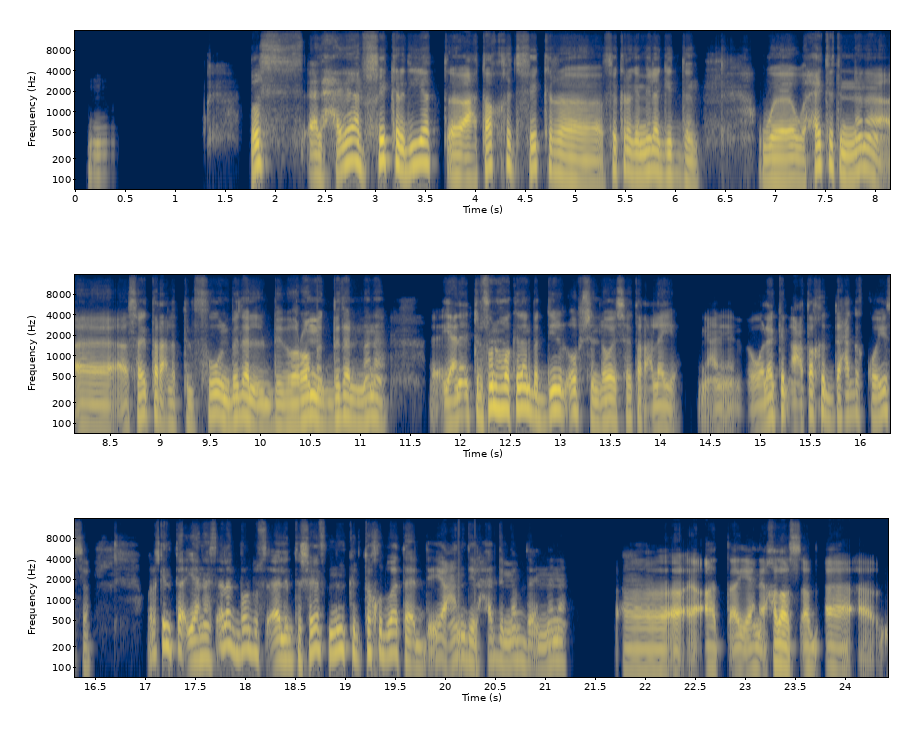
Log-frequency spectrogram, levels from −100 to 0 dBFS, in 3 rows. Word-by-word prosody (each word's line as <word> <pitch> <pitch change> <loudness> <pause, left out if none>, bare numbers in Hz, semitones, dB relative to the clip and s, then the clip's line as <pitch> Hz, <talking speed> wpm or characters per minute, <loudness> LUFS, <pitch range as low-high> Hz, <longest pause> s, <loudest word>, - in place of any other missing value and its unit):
إمم. 115 0 -13 1.4
بُص، - - 0
الحقيقة 135 - +2
الفكرة 180 +1 +4
ديّة 175 +5 +3
أعتقد 130 - +3
فكرة 110 -10 0
فكرة 140 -1 -2
جميلة 125 +3 +3
جدًا. 110 -6 -4 0.6
و 105 +1 +3
وحتّة 150 - 0
إن 115 0 +2
أنا 140 0 +1 0.5
أ - - -1
أسيطر 130 0 0
على 105 - -2
التليفون 100 +6 -1
بَدَل 120 -5 +2
ببرامج 100 +6 +3
بَدَل 120 +5 0
ما 110 +3 -2
أنا 115 -4 -3 0.4
يعني 105 +5 0
التليفون 175 +7 +3
هو 165 -1 +6
كده 170 +2 +5
أنا 165 - +5
بادّي 130 +5 +3
له - - +6
الأوبشن 140 -6 -2
اللي 105 +2 -2
هو 120 - +5
يسيطر 120 +1 -3
عليّا. 90 -2 -4 0.2
يعني - - -10
ولكن - - -1
أعتقد 115 - -1
ده 125 - -1
حاجة 130 +1 -6
كويسة. 125 -3 -4 0.6
ولكن 170 +6 -2
أنت 200 - -3
يعني 130 +2 +1
هاسألك 195 +10 -2
برضه 175 0 -3
سؤال، 130 -3 -1
أنت 130 -1 -5
شايف 170 +7 -2
ممكن 170 -3 -1
تاخُد 165 -2 -3
وقت 165 0 -1
قد 105 -2 -4
إيه - - -3
عندي 130 +1 -3
لحد 125 +3 -8
ما 115 +2 -5
أبدأ 120 -2 -7
إن 100 +2 -6
أنا 120 -1 -5 0.6
آآ 95 - 0
أ - - +1
أت - - -7
يعني - - -2
خلاص - - +3
أبقى 365 - -2
أ 340 -3 -4
125 Hz, 165 wpm, -23 LUFS, 105-155 Hz, 1.4 s, هو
